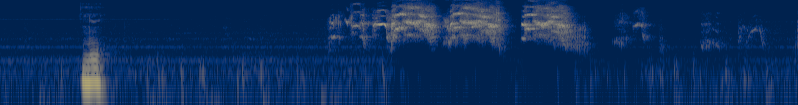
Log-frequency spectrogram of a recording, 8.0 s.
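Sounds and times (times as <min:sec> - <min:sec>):
speech: 0:00.8 - 0:01.2
caique squawking: 0:03.3 - 0:07.9.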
